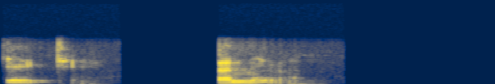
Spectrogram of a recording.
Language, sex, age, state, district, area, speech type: Hindi, male, 18-30, Bihar, Vaishali, urban, conversation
